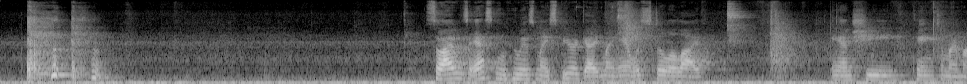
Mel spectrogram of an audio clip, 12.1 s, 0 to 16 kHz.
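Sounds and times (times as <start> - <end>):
woman coughing: 0.3 - 1.5.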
